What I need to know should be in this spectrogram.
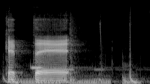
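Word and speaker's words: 決定: doubling of the consonant, that the E after an E is usually pronounced nowadays, at least in Standard Japanese, as long E is the lengthening of the vowel E. So, kete.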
